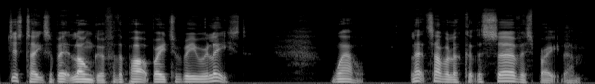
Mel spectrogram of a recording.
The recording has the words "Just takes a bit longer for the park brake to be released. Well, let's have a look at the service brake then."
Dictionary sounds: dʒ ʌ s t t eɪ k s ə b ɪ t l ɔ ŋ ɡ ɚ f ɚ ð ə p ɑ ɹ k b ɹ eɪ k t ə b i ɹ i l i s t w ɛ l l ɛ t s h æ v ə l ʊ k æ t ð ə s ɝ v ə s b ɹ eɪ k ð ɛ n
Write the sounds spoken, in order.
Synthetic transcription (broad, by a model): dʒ ʌ s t t eɪ k s ə b ɪ t l ɔ ŋ ɡ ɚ f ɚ ð ə p ɑ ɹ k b ɹ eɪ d t ə b i ɹ i l i s t w ɛ l l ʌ t s h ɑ v ə l ʊ k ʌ t ð ə s ɝ v ə s b ɹ eɪ k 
